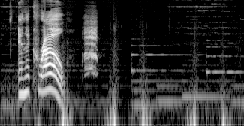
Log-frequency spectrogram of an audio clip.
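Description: A crow caws in the game Save the Villainess, a few harsh calls set against a mansion backdrop while a person talks over the start and quiet game ambience follows.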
